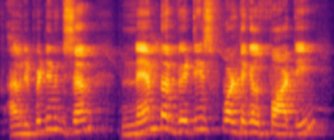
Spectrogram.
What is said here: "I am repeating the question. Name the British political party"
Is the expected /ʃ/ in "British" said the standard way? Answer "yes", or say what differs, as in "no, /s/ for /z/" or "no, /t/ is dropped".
no, /s/ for /ʃ/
